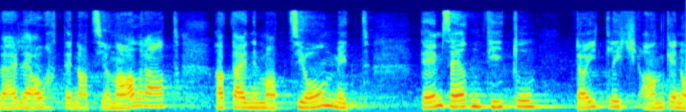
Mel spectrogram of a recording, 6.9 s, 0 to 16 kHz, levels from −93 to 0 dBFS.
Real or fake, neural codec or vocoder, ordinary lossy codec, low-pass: real; none; none; 10.8 kHz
